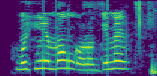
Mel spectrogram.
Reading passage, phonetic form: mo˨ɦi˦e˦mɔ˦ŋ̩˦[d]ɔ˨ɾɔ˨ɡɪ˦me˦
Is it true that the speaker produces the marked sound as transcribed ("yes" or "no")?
no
